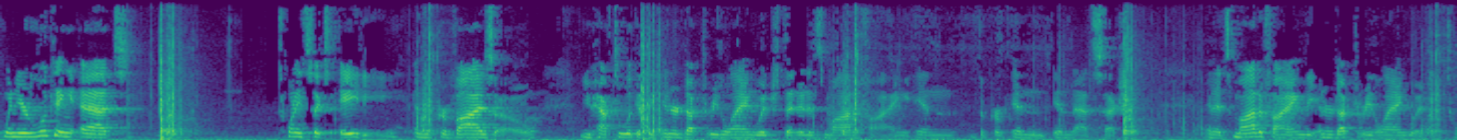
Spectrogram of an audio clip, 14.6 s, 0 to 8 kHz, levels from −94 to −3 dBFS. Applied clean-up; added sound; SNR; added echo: none; Telephone; 6 dB; none.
